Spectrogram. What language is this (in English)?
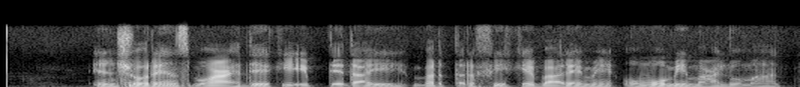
Urdu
